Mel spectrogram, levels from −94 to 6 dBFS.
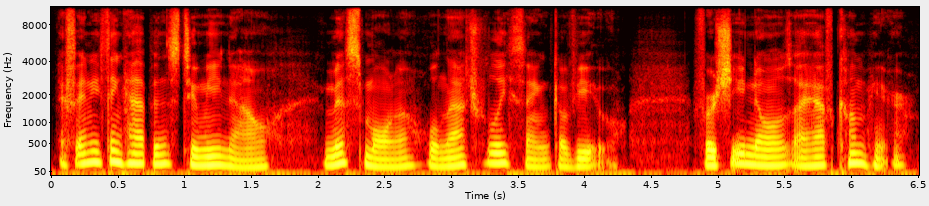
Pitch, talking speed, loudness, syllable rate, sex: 130 Hz, 185 wpm, -16 LUFS, 5.1 syllables/s, male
